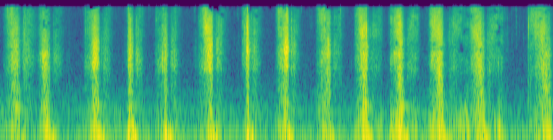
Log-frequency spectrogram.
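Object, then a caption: Frozen shaved ice in a plastic cup, wooden stick. A wooden stick scrapes and digs into a full plastic cup of orange frozen shaved ice. Bright, crunchy scraping strokes repeat at a loosely regular pace, each short and gritty with quiet gaps between.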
